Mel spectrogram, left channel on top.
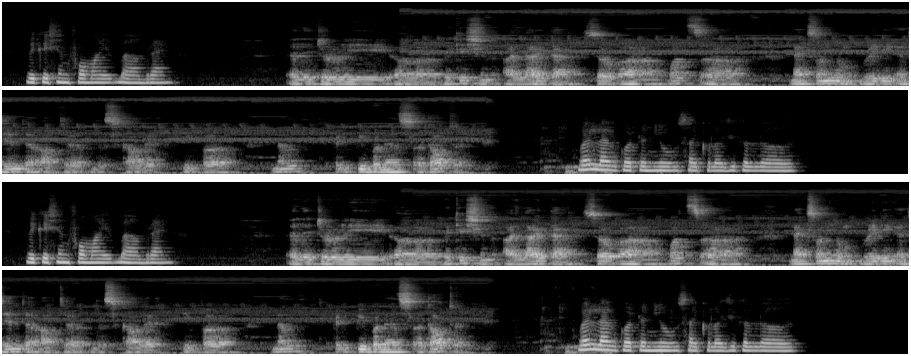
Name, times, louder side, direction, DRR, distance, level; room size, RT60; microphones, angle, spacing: voice 1, 0.2-1.7 14.8-17.1, right 2 dB, 15° right, 0.6 m, -20 dB
voice 2, 2.8-11.4 11.8-12.1 12.4-13.7 14.6-14.8, right 1 dB, 35° right, 3.3 m, -22 dB
sound 1, 4.0-14.0, left 2 dB, 35° left, 3.6 m, -41 dB
10.5 x 9.6 x 2.6 m
head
